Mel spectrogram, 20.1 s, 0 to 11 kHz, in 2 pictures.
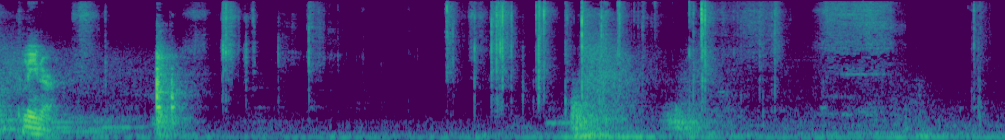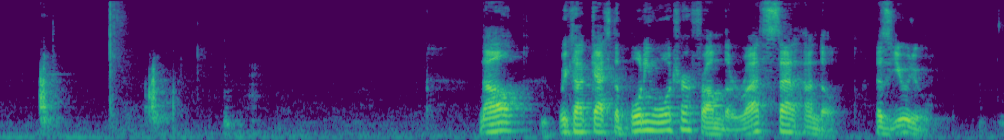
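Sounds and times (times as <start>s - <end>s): sachet rustling: 1.9s - 9.0s.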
